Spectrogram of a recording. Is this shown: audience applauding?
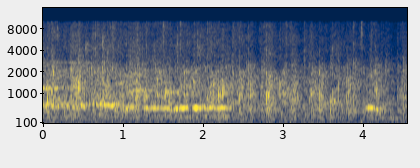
yes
